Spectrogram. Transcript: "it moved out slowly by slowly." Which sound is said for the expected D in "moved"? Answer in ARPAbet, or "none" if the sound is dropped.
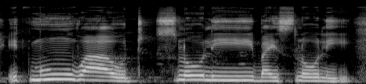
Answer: none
